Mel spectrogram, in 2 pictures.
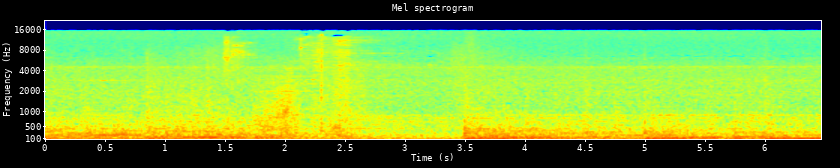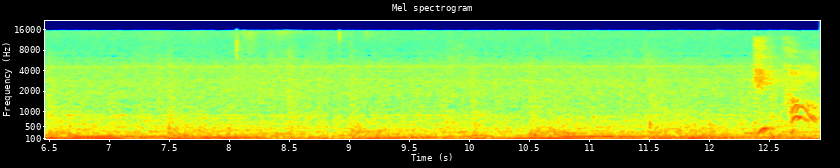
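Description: Upbeat game music plays steadily.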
